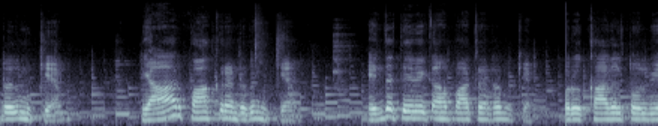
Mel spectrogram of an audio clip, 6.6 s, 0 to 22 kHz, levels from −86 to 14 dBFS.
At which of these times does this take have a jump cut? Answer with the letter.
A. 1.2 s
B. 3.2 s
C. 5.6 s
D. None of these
C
